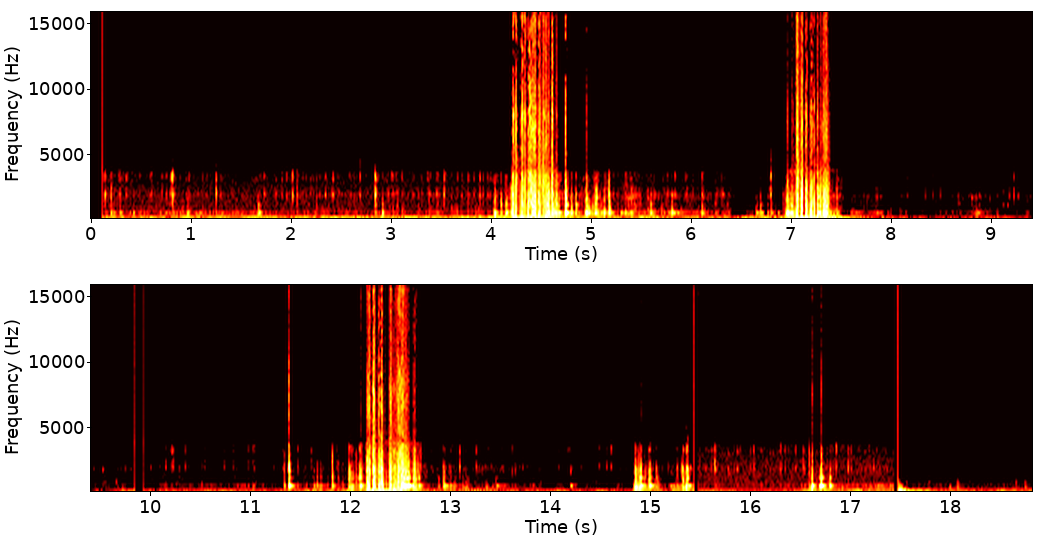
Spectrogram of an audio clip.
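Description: Underwater sound, heard as a steady low hum with scattered faint clicks. Three loud rushing bursts come a few seconds apart, and a few sharper knocks follow later.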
